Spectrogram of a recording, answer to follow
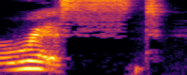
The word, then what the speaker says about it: wrist: a wrist watch and the W is silent okay so these are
